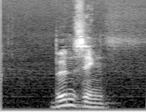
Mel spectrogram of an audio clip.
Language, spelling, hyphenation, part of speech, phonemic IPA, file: Dutch, bunzing, bun‧zing, noun, /ˈbʏn.zɪŋ/, Nl-bunzing.ogg
- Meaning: 1. European polecat (Mustela putorius) 2. any polecat in general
